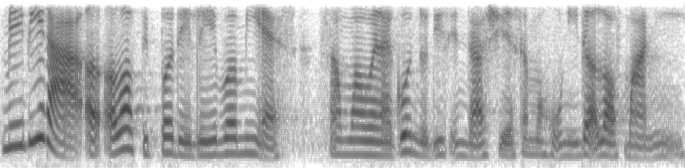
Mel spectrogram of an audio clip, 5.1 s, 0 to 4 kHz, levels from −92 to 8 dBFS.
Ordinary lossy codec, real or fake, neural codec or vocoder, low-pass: none; real; none; 3.6 kHz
